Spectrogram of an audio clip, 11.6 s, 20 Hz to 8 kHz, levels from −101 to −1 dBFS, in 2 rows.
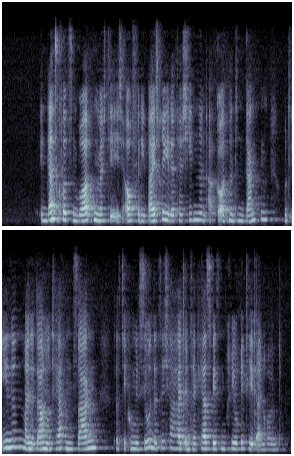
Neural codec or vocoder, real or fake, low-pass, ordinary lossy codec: codec, 16 kHz, 6 kbps, DAC; fake; 7.2 kHz; none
